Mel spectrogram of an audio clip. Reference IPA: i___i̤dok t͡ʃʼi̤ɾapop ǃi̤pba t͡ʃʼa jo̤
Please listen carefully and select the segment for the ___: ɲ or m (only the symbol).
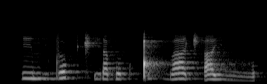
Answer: m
